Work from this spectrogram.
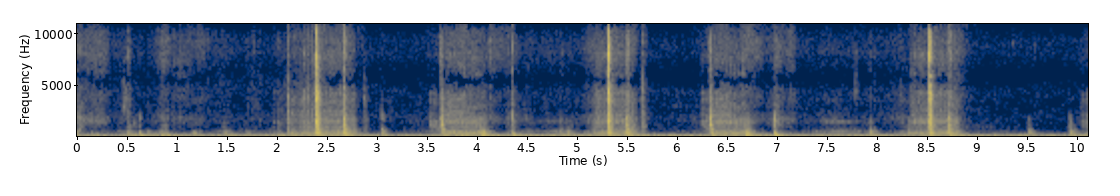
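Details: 1997 Saturn SC2: sharp mechanical clicks from the clutch about every 1.5 seconds over a faint low hum; clutch clicking.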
